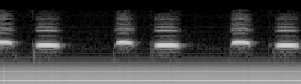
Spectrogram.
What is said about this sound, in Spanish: Se les llama así porque estos relojes tienen un mecanismo especial que hacen que cada media hora se abra una puertita y aparezca un pájaro que canta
